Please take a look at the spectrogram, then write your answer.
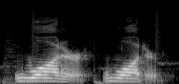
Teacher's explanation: No inglês americano, de forma geral, eles puxam muito o som do R. Por exemplo, quando a gente fala água, é muito comum a gente falar water, water. · o T fica com um som parecido de um D, ou às vezes até um R, né, bem curto, e o R final puxando esse né, o R caipira do Brasil.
